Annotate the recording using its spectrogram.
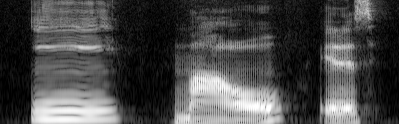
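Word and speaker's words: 一: one with one okay so one is normally pronounced as e when we only talk about the number one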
